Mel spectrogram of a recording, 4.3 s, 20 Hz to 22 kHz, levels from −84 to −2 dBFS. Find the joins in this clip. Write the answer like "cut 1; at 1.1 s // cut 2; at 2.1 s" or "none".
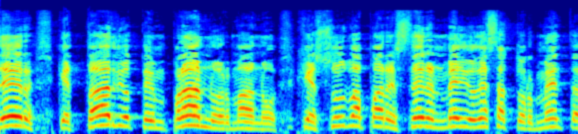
none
